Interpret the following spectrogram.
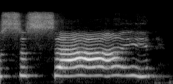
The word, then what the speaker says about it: subside: Esse B é mudo. I can feel it starting to subside.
